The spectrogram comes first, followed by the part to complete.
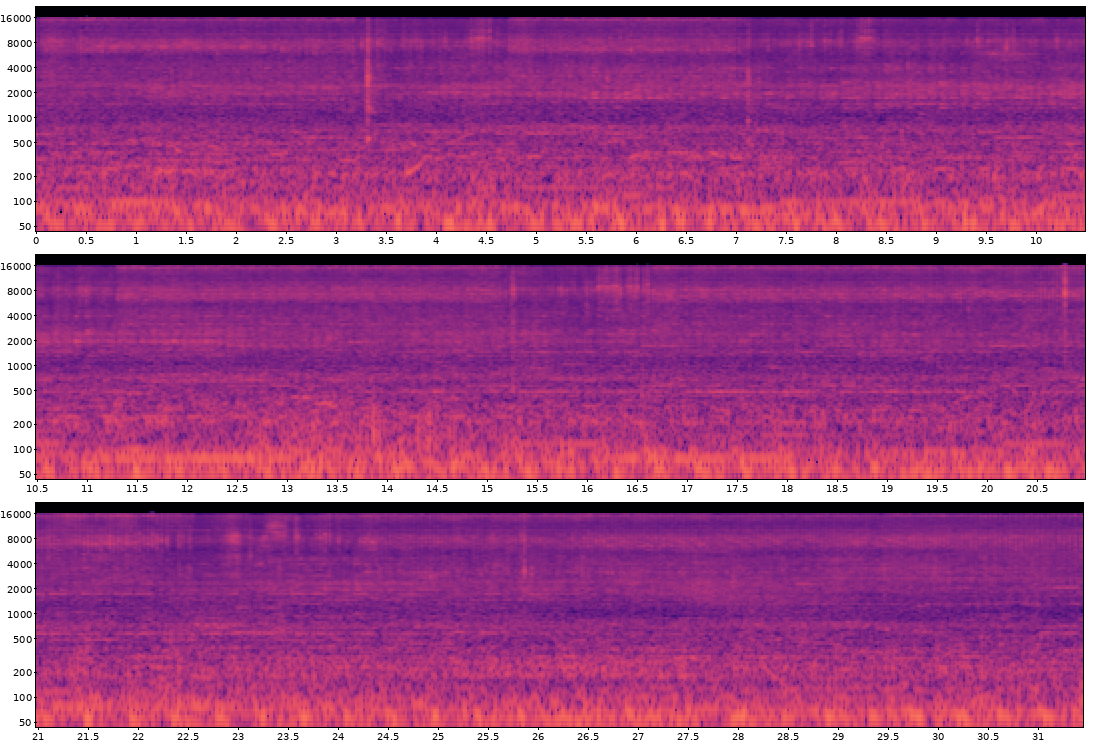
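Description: Steady low rumble of wind buffeting the microphone and bicycle tyres rolling on asphalt during a ride, with faint music in the background.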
